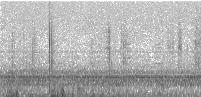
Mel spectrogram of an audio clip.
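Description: A homemade welded metal prickle-lifter is levered into lawn turf and soil. It makes faint scraping and crunching, with a couple of soft knocks about a second in, over a steady low rumble and hum.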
